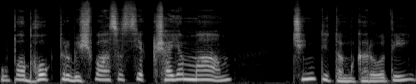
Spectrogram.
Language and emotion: Sanskrit, fearful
